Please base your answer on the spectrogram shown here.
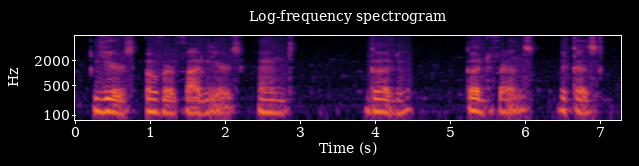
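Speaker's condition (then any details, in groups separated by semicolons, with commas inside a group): Cerebral palsy; speaks relatively well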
